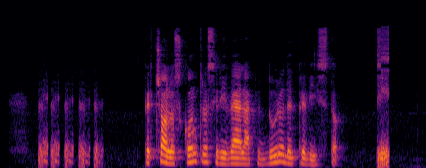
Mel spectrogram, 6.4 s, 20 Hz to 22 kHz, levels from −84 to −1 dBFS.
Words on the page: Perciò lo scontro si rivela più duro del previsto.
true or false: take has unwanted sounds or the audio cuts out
true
